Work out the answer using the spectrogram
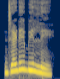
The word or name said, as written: ಜಡೆಬಿಲ್ಲೆ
